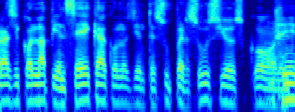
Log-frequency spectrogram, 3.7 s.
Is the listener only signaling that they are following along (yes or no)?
no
